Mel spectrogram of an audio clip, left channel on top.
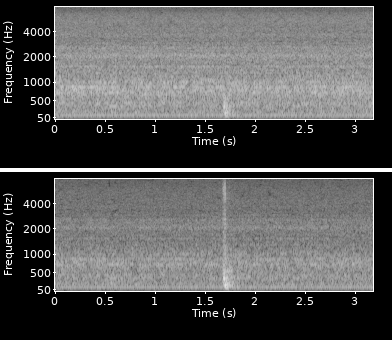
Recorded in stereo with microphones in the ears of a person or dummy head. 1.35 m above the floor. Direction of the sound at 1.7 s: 55° right (ahead or behind).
